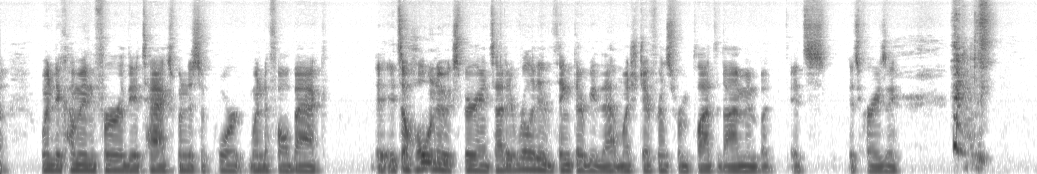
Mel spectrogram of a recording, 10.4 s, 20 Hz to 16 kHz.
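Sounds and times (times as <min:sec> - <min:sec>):
speech: 0:00.4 - 0:10.0
sneeze: 0:09.5 - 0:10.0.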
